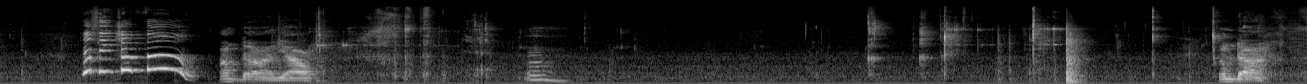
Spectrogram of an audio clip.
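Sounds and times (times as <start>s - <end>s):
wet smacking and squishing of eating: 8.0s - 9.5s, 11.1s - 12.2s.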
